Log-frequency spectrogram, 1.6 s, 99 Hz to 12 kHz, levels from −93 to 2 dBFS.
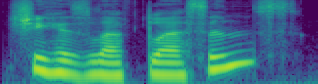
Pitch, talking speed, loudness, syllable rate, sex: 210 Hz, 150 wpm, -17 LUFS, 3.5 syllables/s, female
